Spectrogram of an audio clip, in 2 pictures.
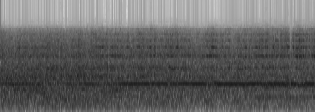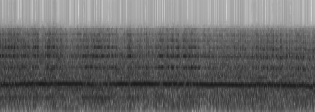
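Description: A steam train rushing through a station at speed, its whistle sounding one long steady note over the loud rush of the carriages.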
